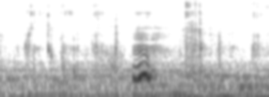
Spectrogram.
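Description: Close-up chewing and lip-smacking of a mouthful of rice and butter chicken, with soft wet clicks throughout. About two seconds in comes a brief hummed "mm" of the voice, the loudest sound.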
